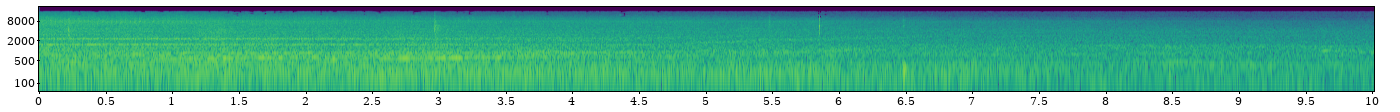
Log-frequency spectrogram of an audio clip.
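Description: Electric commuter train pulling out of the station. Its traction motors whine with a tone that climbs in pitch as it speeds up, while the wheel rumble fades as it moves away. A single sharp click comes about six and a half seconds in.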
